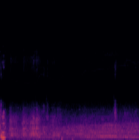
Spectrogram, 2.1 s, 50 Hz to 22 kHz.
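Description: Renault Clio Rally4's turbocharged four-cylinder engine running at speed on a rally stage, heard from inside the cockpit over steady road noise; its engine note grows stronger about halfway through.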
